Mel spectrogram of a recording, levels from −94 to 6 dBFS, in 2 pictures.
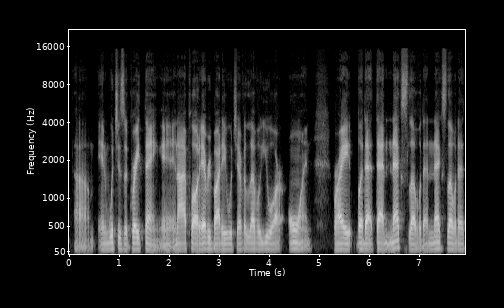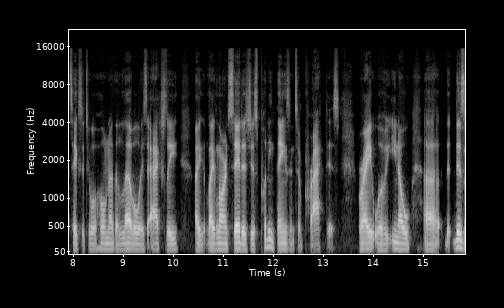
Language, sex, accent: English, male, American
